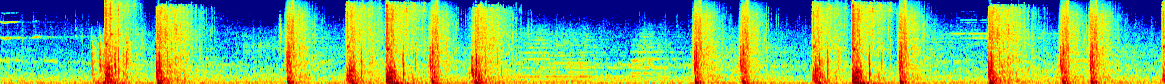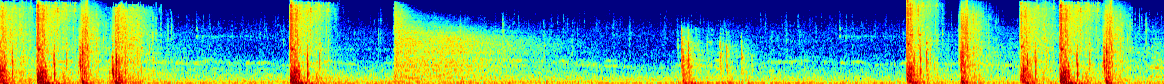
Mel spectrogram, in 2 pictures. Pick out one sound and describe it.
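Heavy stone tiles slide and clunk into place.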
